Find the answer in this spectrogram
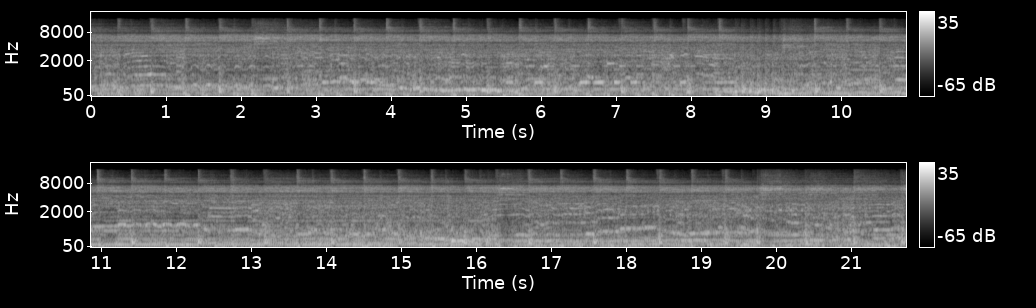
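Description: Live rock band playing loudly: a Fender Stratocaster electric guitar plays lead lines with bent notes over a drum kit keeping a steady cymbal beat. A heavy, sustained low part comes in about nine seconds in.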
